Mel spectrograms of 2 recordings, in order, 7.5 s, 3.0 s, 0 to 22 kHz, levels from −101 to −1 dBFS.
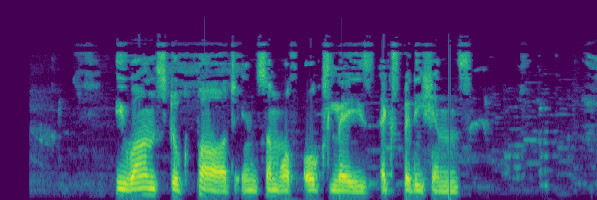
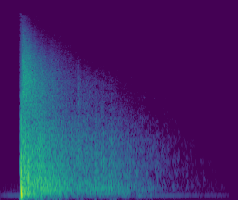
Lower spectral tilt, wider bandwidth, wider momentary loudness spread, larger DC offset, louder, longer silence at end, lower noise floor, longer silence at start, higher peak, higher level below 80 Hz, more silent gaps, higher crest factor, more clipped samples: second, -4.5 dB/octave vs -6.5 dB/octave; second, 9.6 kHz vs 12 kHz; second, 9 LU vs 25 LU; neither; first, -15 LUFS vs -27 LUFS; about the same, 1.6 s vs 1.7 s; second, -57 dBFS vs -88 dBFS; first, 1.45 s vs 0.25 s; first, 0 dBFS vs -6 dBFS; second, -60 dBFS vs -48 dBFS; neither; second, 16 dB vs 26 dB; neither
